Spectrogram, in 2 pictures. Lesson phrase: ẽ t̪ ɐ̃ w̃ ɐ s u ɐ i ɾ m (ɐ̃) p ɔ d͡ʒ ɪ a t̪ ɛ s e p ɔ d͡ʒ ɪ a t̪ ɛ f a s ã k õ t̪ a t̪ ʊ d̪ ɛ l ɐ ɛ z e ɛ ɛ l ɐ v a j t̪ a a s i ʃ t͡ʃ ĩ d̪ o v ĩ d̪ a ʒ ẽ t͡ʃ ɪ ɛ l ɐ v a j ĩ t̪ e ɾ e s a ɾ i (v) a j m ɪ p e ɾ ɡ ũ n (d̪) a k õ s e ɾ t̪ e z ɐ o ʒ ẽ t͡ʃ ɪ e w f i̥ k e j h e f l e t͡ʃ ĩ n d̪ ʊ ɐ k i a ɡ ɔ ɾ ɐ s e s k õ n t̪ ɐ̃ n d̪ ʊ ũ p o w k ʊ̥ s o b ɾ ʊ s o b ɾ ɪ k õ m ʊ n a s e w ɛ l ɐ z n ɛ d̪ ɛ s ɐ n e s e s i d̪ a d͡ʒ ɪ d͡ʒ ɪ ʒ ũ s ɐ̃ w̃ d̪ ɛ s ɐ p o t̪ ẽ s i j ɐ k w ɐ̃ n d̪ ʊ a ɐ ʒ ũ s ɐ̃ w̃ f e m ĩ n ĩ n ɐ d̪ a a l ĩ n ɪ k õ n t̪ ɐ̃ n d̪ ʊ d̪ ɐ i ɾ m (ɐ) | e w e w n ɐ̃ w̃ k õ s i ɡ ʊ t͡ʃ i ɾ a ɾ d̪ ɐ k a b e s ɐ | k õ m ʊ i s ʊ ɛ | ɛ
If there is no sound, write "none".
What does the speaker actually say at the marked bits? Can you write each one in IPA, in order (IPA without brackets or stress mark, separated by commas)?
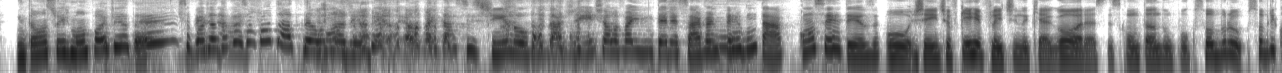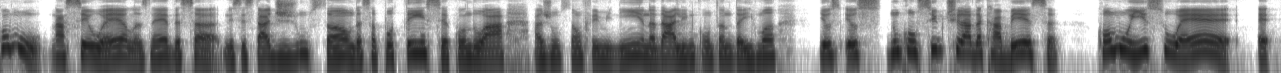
ɐ̃, v, t̪, ɐ̃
